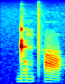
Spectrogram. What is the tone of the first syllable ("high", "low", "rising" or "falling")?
low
